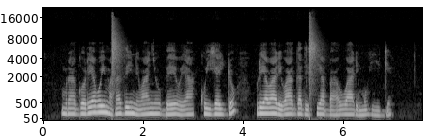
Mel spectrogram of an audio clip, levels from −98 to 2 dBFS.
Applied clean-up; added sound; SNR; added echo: none; Gunshot, gunfire; 13 dB; none.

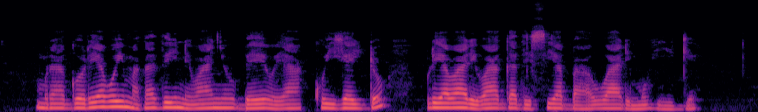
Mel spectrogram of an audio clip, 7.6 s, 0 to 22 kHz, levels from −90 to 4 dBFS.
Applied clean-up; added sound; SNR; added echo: none; none; none; none.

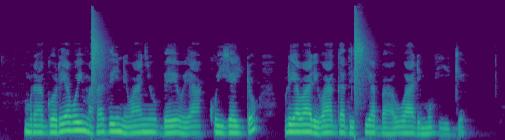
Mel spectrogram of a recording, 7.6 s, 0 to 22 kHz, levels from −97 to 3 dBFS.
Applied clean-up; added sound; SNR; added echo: classical method log-MMSE.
